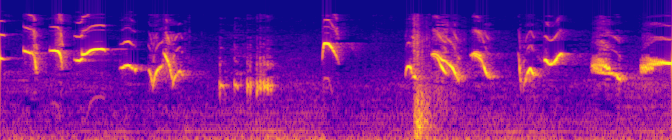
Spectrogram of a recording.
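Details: Kacer (oriental magpie-robin) singing loudly as a lure: quick jumbled whistles, chips and harsh notes packed closely, with one sharp broadband crack midway.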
